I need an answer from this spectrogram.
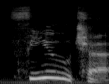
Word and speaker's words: future: Chips, choose, future. So notice that we've got a T and we pronounce it like a CH, yeah?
